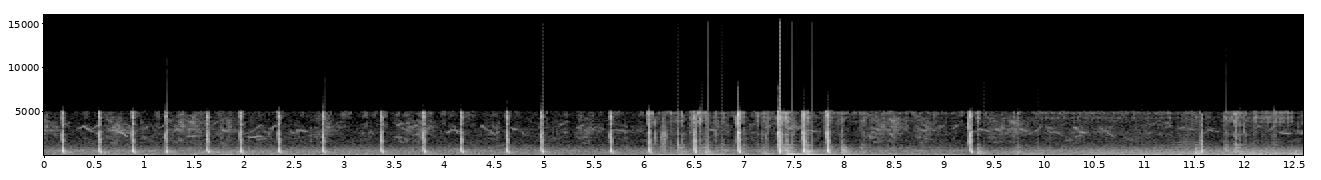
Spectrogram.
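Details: A squirrel calls on the microphone at Gowrie dam waterhole, Djuma Game Reserve, Sabi Sand, South Africa, at 10:41 on 12/09/20, giving sharp, dry clicks in a steady rapid series that later break into irregular bursts.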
